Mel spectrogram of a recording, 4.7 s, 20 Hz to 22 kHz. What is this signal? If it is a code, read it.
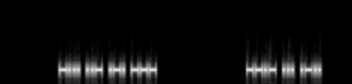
Morse code, heard as a keyed tone, about 40 wpm, 700 Hz. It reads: BURO QSL
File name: course / instant-qso-element-course-3 / IQE Course 3 - Lesson 89 - YAGI - Two Elements - 40wpm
